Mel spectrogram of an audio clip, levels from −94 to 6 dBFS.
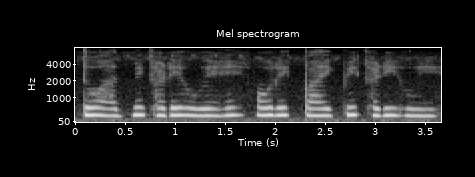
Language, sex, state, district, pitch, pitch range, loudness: Hindi, female, Madhya Pradesh, Bhopal, 285 Hz, 275-290 Hz, -15 LUFS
